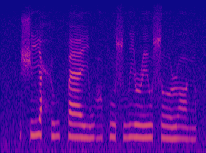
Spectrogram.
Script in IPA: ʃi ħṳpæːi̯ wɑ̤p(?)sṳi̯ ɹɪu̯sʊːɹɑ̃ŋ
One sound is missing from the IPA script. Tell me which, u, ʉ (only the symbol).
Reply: u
